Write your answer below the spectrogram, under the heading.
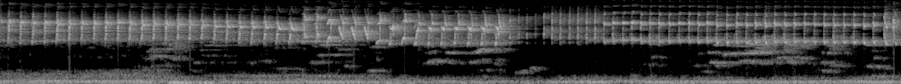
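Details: Lovebird in full continuous song, suitable for tutoring other birds: a dense stream of rapid, high buzzy chattering notes pulsing several times a second without pause, over a low steady background hum.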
